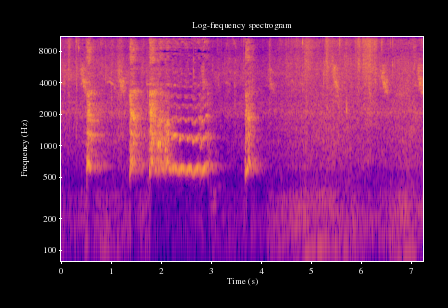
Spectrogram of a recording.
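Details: Rescued mother dogs and puppies at feeding time: four sharp barks, the third stretched into a longer wavering yelp lasting about a second, then a low rumbling background.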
